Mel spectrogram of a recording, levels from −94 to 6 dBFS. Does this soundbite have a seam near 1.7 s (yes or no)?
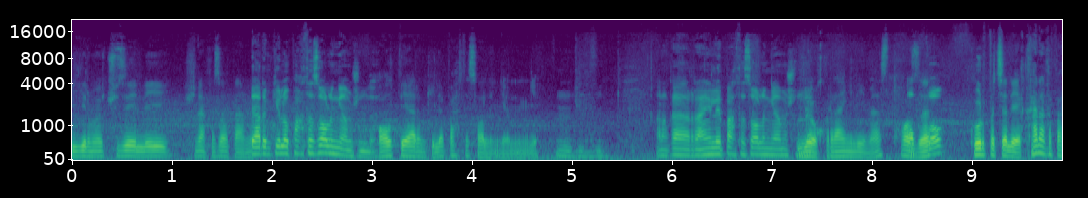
yes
